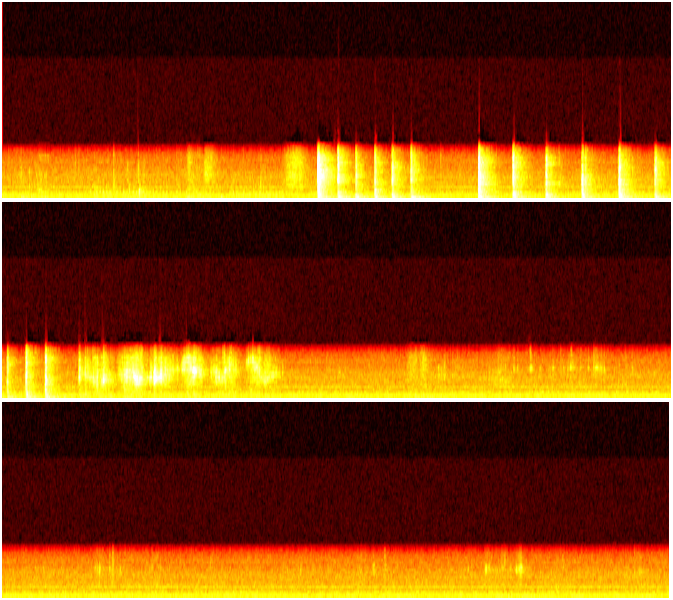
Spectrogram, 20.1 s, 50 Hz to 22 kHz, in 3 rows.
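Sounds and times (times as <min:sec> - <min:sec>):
egg shell tapping: 0:03.2 - 0:09.5
egg shell crackling: 0:07.4 - 0:09.6, 0:11.9 - 0:13.0.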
